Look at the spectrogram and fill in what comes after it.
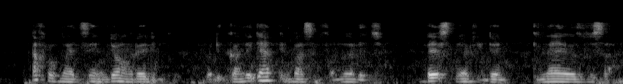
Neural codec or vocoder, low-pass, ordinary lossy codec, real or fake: codec, 16 kHz, 4.8 kbps, FACodec; 7.2 kHz; none; fake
